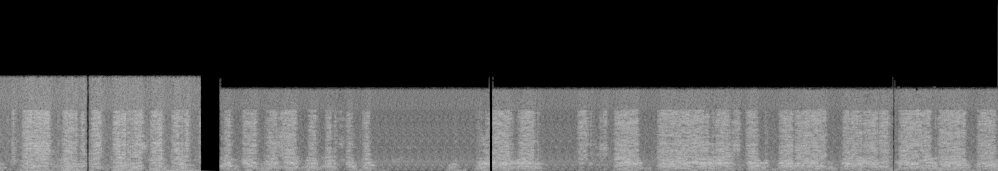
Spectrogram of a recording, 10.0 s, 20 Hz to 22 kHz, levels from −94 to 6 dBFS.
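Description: At 0.87 to 0.90 s the speech breaks for about 27 ms with hard edges: a gap between stream segments. Two segments' time stamps failed to meet, and the player padded the hole with silence. The same thing recurs at 4.90 to 4.94 s (about 35 ms) and at 8.94 s (about 20 ms), roughly 4 s apart, in step with 4-second segments. Unlike a dropout, nothing is missing. The speech resumes exactly where it stopped.

From 2.01 s to the end the sound changes character after a 200 ms silence, most likely because the input switched to a poorer device. Nothing above 10.5 kHz survives, so the speech turns duller. It drops by about 5 dB and sits on a new background noise roughly 35 dB below it. A plain low-pass or codec limit would not change tone, level and noise floor all at once at a silent switch point.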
